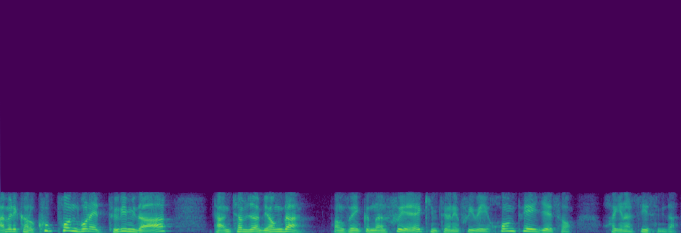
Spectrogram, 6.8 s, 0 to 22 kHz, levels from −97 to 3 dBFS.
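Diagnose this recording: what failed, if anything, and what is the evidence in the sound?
Throughout, the speech sounds thin and boxed in. S sounds are scratchy, a granular hiss sits underneath, and nothing passes above 3.8 kHz. The fault is at the codec stage: a Bluetooth CVSD headset codec, consistent with a 64 kbps link, whose one-bit adaptive steps cannot keep pace with sharp, loud highs.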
